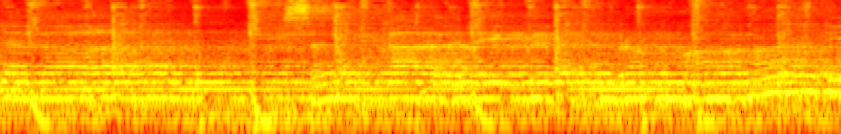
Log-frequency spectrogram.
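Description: Hindu devotional music, a Hanuman bhajan, with sustained pitched tones over a steady percussion beat.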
